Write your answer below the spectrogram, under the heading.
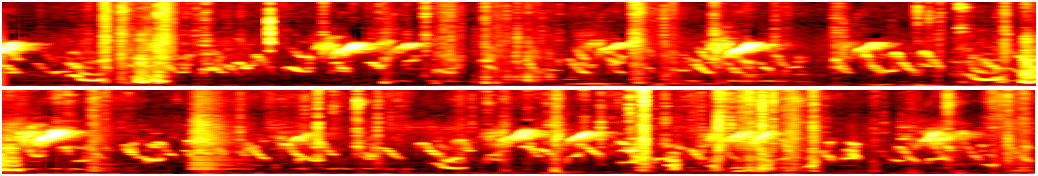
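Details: Francolin chicks calling while they feed: bursts of thin, squeaky chirps come in clusters, separated by loud rattling taps and pecking noises, with a soft low hum in the background.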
